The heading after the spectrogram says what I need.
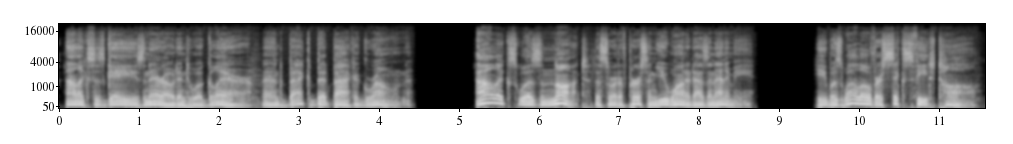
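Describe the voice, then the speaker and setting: A man narrates dramatic fiction for an audiobook. His voice is fairly low, and the recording is very dry and close, with no room sound. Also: a little mellow, no room sound.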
